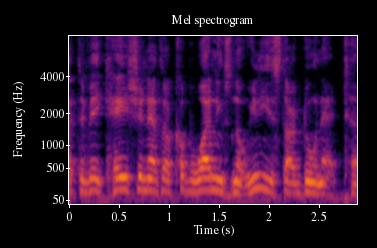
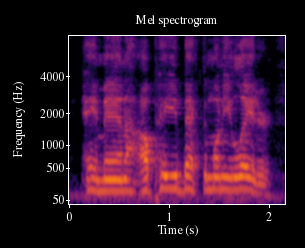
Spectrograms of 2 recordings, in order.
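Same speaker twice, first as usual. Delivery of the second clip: mock desperate pleading, stumbling over the first words. Retelling a movie scene where a debtor is choked: imitating Maury begging. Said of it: "now Maury's begging".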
